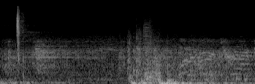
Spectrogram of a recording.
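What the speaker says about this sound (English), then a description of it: "So the artillery is now blind shotting us." Artillery fire in World of Tanks, heard as a distant crack early on and then a heavier muffled boom with rumbling aftermath, fairly faint overall.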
